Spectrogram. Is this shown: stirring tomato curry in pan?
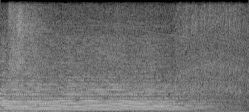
no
